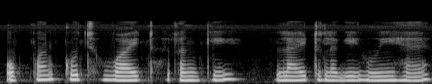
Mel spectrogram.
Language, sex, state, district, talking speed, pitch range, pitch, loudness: Hindi, female, Uttar Pradesh, Saharanpur, 125 wpm, 190-215 Hz, 195 Hz, -18 LUFS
